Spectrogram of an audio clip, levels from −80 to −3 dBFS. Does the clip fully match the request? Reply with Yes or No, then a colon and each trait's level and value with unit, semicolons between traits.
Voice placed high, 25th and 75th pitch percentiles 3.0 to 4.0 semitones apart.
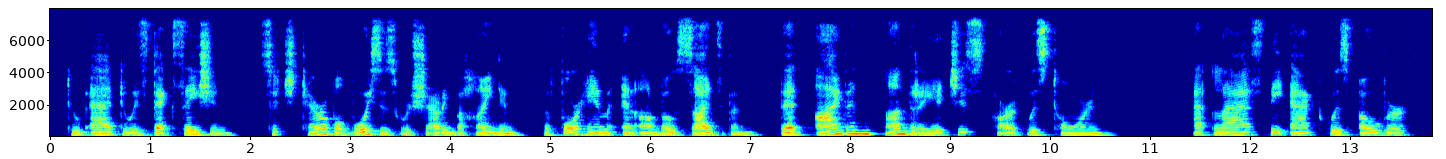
No: medium, 145 Hz; average, 3.4 semitones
